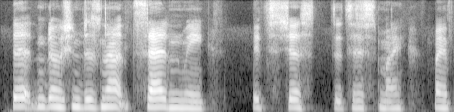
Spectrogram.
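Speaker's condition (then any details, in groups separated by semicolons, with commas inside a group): Parkinson's disease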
